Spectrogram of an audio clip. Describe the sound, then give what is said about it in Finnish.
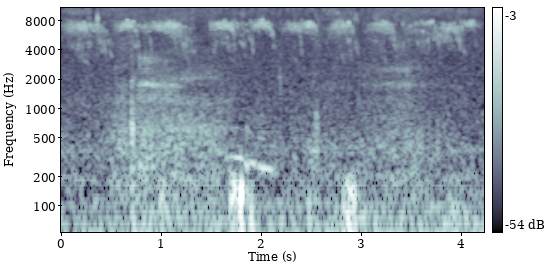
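Faint, high-pitched nestling begging calls repeat steadily from inside a nest box, a thin continuous chatter with a couple of soft low thumps and no talking. “Että varmaan nytkin kuuluu, kun ne kerjää siellä.”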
